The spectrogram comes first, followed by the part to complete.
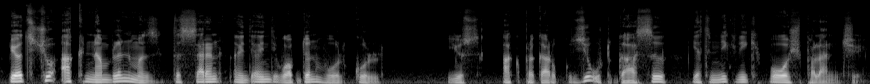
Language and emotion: Kashmiri, neutral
